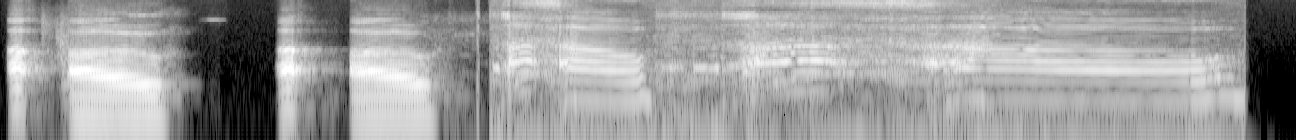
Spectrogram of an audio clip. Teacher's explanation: When you say uh-oh, you have a glottal stop in the middle.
